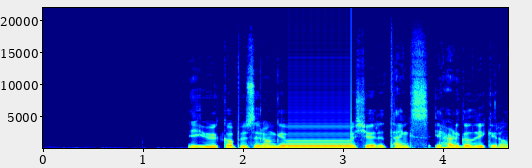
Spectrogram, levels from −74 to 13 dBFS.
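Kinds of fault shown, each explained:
System hang loop: the playback system froze while the sound hardware kept replaying its last buffer, so from 2.46 to 3.09 s an 11.61 ms slice of speech repeats exactly, giving a steady buzz at about 86 Hz that fits a 512-sample buffer, with roughly 0.7 s of speech lost.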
